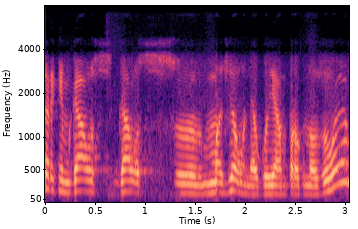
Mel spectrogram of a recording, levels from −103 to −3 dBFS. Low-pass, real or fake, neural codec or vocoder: 7.2 kHz; real; none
